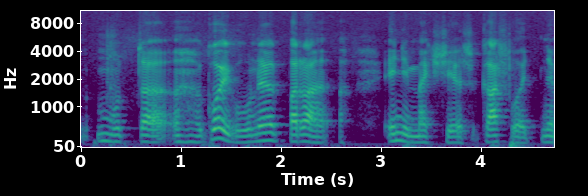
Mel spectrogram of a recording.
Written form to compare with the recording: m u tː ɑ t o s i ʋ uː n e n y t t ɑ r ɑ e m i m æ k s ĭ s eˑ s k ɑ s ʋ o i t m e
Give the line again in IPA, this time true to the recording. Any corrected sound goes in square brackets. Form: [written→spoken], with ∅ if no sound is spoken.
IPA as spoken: m u tː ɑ [t→k] o [s→∅] i ʋ uː n e n y t [t→p] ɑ r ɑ e [m→n] i m æ k s ĭ [s→∅] eˑ s k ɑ s ʋ o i t [m→n] e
